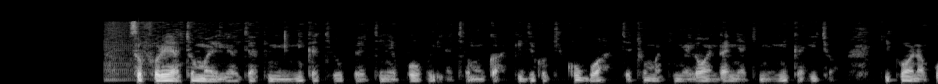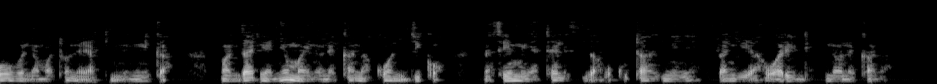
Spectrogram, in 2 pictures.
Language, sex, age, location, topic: Swahili, male, 18-24, Nakuru, agriculture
